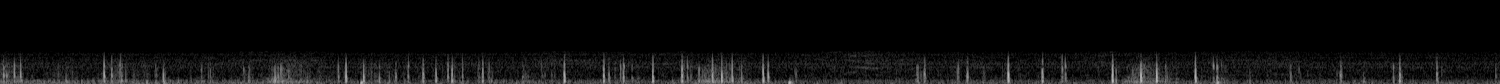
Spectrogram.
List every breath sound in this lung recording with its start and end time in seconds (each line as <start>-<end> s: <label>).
2.63-3.28 s: inhalation
2.63-3.28 s: crackles
6.67-7.48 s: inhalation
6.67-7.48 s: crackles
11.08-11.89 s: inhalation
11.08-11.89 s: crackles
